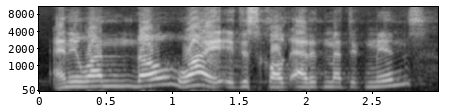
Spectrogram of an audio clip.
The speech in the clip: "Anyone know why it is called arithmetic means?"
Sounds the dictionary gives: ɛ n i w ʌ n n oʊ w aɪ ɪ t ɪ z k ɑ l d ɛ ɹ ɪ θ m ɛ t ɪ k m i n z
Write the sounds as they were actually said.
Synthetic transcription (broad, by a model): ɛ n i w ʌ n n oʊ w aɪ ɪ t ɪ s k ɑ l d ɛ ɹ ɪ t m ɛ t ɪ k m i n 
